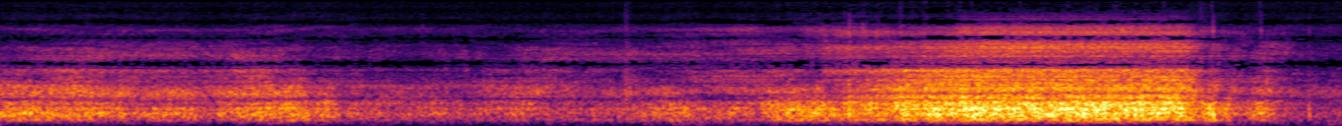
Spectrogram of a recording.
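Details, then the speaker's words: Refrigerant leak from cracked cylinder heard through an Accutrak ultrasonic detector: rushing hiss swells as the probe nears the crack and fades moving away, leak inaudible to the ear. "you hear that not only are you visually seeing that on the LED but you hear it just like you're hearing a leak"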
